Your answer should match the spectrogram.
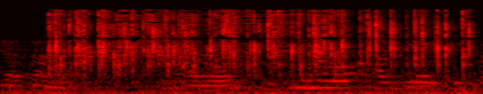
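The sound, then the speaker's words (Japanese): Hands clap rapidly and steadily for a couple of seconds during a baseball game commentary, a dense run of sharp, crisp, fairly loud slaps, with faint voices murmuring underneath. “と拍手を送っておきましょう。”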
